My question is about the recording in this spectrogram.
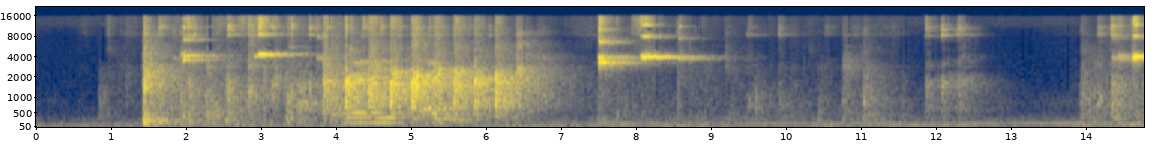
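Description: Table tennis ball pinging off bats and the table in a rally, then a short shout and a flurry of rapid claps. Another sharp ping of the ball comes about halfway through, followed by a few fainter bounces.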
